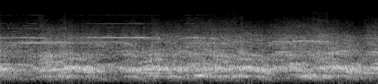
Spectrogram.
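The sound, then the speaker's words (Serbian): Loud, dense crowd shouting with whistling mixed in: Spain fans jeering and hurling insults at footballer Piqué as he walks onto the pitch at a national team training camp. The roar stays steady and unbroken throughout. “U trenutku kada je Piqué izlazio na teren trening kampom, čuli su se glasni zvižduci i uvredljivi povici koji su mu upućeni.”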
